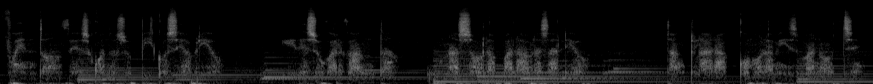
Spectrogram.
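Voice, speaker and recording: Someone whispers in a calm tone at a fairly slow pace, with music in the background. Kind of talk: whispered ASMR story reading for sleep. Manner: whispered, soft, calm.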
